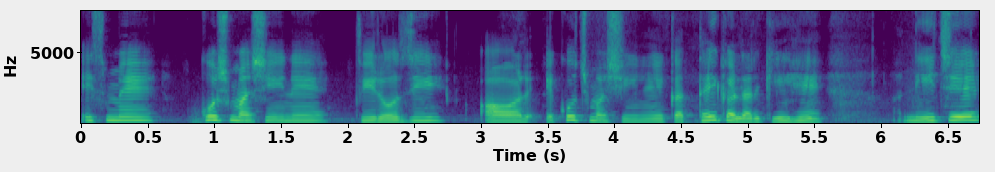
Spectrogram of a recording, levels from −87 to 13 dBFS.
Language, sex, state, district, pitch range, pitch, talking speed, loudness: Hindi, female, Uttar Pradesh, Muzaffarnagar, 195-250 Hz, 215 Hz, 115 wpm, -17 LUFS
